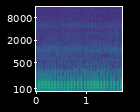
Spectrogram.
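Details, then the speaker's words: 1971 Honda CB350 twin, after the idle screw was put back in: steady even idle thumping, still higher than wanted; high idle speed. "still up a little higher than what I'd like."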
